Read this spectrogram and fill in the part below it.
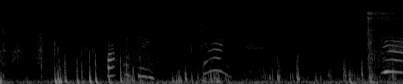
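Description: Boots crunch in snow.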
